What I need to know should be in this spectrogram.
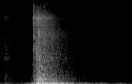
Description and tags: Front door slam
close, door, slam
